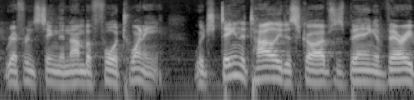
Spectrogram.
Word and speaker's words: Di Natale: Well, Senator Di Natale, thank you for joining us today.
